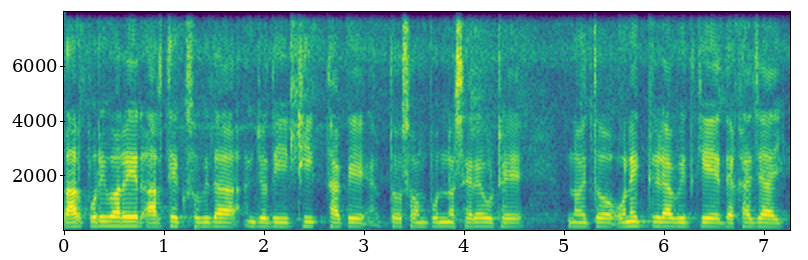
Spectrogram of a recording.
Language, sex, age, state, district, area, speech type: Bengali, male, 45-60, West Bengal, Jhargram, rural, spontaneous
